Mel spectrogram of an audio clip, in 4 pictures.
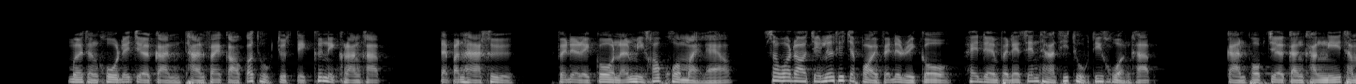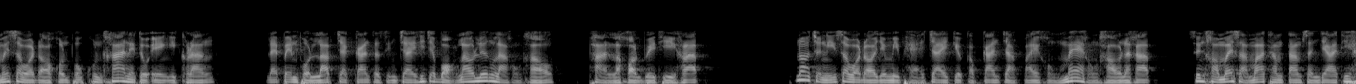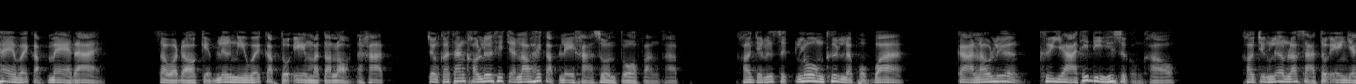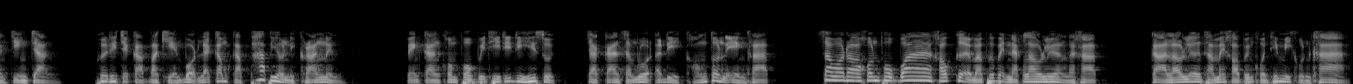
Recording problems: high frequencies cut off; severe; nothing above 5 kHz

